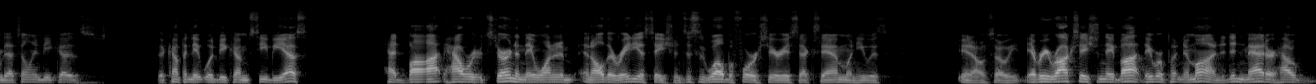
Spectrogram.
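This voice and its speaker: An older man with an American accent, telling rambling, animated anecdotes casually as a radio veteran on a podcast. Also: on the low side. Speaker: radio host and guest.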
